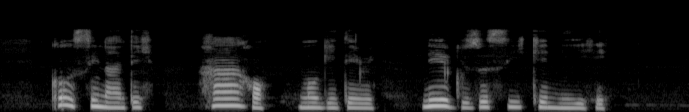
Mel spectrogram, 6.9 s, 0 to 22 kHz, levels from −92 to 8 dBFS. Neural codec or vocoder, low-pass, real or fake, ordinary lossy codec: none; 7.2 kHz; real; none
